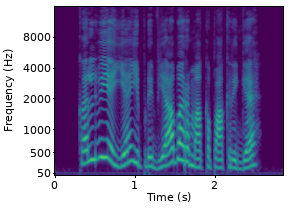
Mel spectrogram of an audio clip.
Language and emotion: Tamil, angry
